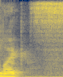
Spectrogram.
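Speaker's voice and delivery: long hissing S through teeth; snake hiss. Shown as a demonstration. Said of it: "creating the S sound like a snake".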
